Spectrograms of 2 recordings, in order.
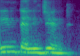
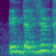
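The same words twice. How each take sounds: First: Halting, in syllables. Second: Said in the usual way. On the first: Shown as a demonstration. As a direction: break intelligent after the first syllable, in-telligent. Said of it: "रुक रुक के बोल रहे हो". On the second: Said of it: "एक ही बार में नहीं बोल रहा".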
